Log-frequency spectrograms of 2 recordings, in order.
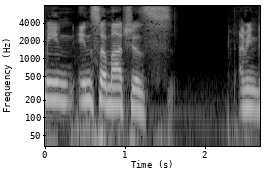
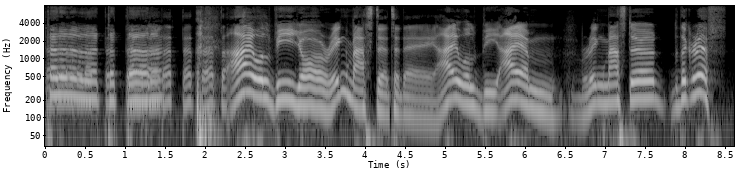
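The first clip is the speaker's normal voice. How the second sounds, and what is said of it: Ringmaster voice, faint Transylvanian accent. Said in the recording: “it sounded like you almost had an accent, but you didn't... there's just kind of a voice... It was like on the edge... I was like edging Transylvania.”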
